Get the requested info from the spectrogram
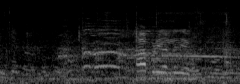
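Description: A rooster crowing once, starting about half a second in and ending on a long held note, over low background chatter.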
